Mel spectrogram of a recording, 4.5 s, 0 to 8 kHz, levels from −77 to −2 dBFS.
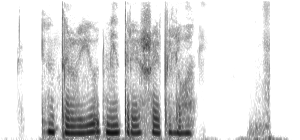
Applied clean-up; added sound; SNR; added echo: neural mask model Resemble Enhance denoiser.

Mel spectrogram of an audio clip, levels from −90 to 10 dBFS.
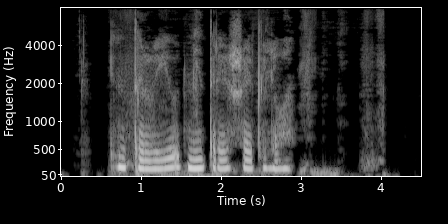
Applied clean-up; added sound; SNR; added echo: classical method Wiener filter.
